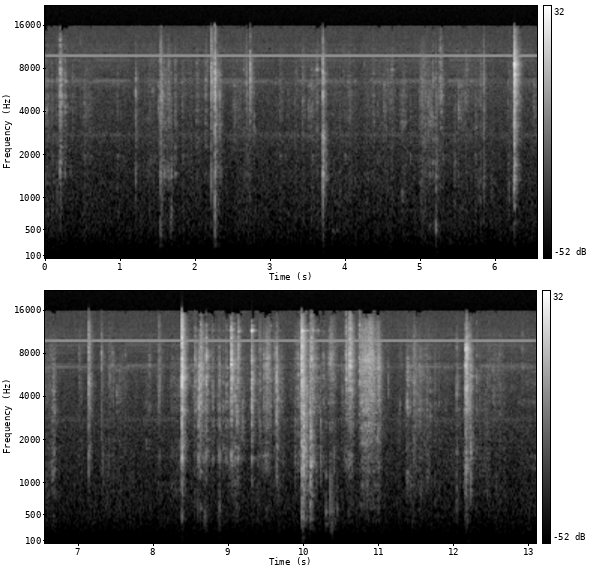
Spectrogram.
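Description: Scattered light plastic clicks and taps of hand handling: a battery, its adapter and wires being fiddled with on a small plastic electric-motor kit, with a quick flurry of clicks about eight seconds in.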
